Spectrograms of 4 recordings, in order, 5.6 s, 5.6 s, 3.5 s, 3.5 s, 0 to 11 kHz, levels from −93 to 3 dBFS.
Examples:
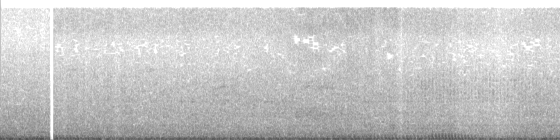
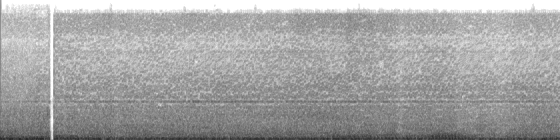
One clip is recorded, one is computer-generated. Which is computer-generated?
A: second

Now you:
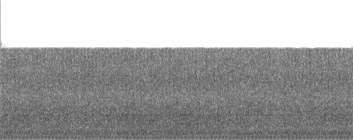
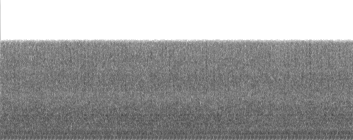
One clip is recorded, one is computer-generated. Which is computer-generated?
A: second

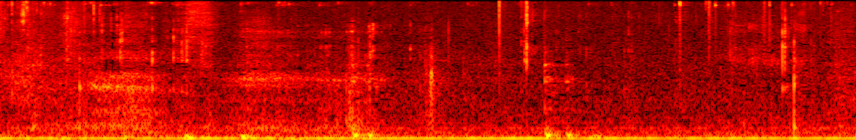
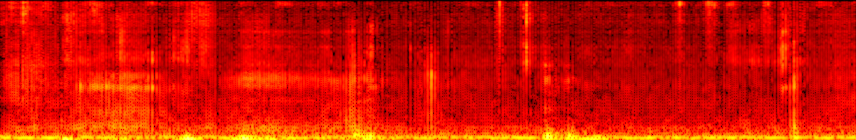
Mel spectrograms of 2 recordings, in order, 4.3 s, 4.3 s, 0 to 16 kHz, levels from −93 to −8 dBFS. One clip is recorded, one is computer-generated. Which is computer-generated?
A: second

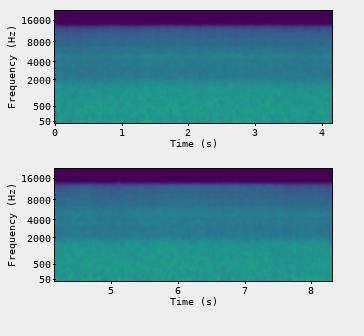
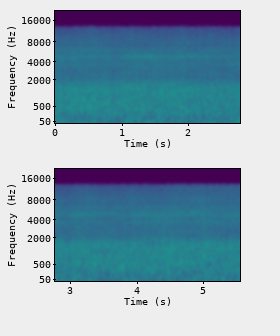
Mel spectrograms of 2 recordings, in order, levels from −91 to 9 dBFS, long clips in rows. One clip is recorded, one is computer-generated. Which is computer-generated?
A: second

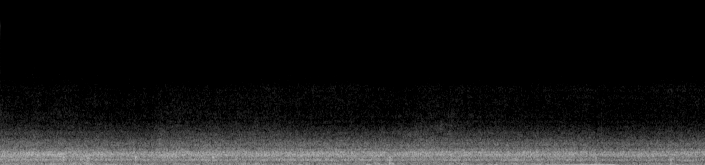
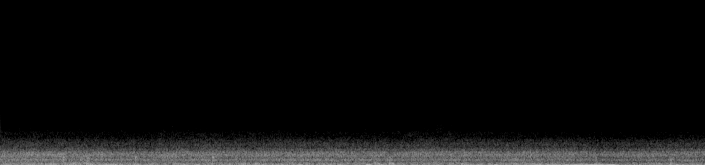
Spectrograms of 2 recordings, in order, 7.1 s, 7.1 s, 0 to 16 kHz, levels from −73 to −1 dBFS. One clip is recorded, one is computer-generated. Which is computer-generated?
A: second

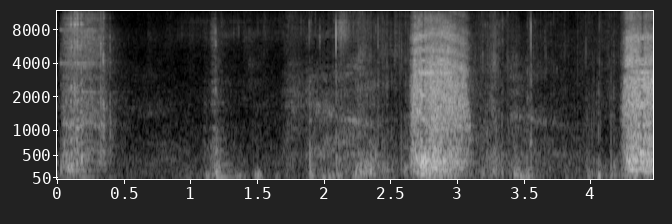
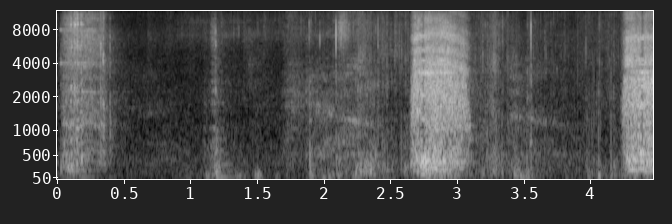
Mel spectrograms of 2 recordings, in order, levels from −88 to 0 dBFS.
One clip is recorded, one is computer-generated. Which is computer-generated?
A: second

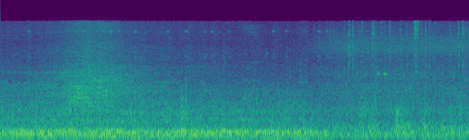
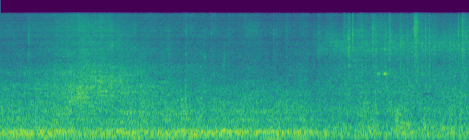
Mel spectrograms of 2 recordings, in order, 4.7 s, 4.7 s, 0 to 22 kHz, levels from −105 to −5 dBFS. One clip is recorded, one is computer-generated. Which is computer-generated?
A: second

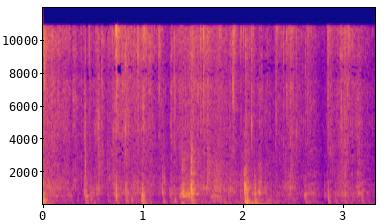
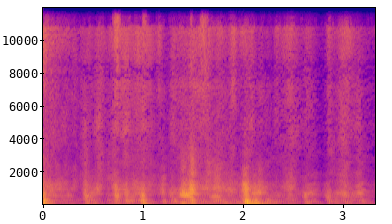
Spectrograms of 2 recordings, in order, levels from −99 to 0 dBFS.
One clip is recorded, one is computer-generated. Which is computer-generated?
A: second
